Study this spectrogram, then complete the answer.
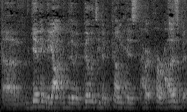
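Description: A man at a moderate pace, with audible room echo and light background noise. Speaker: pastor. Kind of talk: sermon. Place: church.

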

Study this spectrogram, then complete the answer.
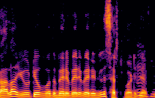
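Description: Speaking in an ordinary speaking voice with a fairly high pitch, a man is heard on a very clean recording with a silent background. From Dakshina Kannada, Karnataka (Sullia taluk). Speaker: retired soldier turned farmer. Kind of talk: interview. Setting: outdoors on farm.

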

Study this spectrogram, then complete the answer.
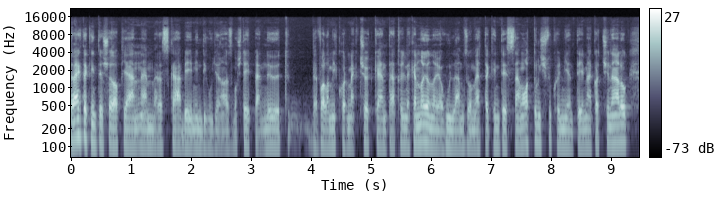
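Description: Very fast and with hardly any pauses, a man talks in a flat monotone at a fairly low pitch. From Hungary. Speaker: YouTuber on electric cars. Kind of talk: casual chat. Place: garage. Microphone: lapel.

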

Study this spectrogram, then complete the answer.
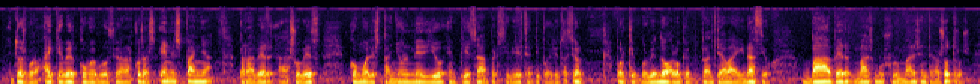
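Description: A man with a dark, mellow, somewhat breathy voice speaks fairly quickly at a fairly low pitch with ordinary pitch variation over light background noise. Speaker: event moderator. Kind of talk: Q&A moderation. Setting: conference hall with audience. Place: hall. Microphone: podium.

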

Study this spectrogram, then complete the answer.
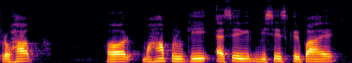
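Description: Very slow speech from a man with a fairly high pitch, over a quiet background. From West Bengal, India. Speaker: preacher. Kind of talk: interview on religious teaching. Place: home room.

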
